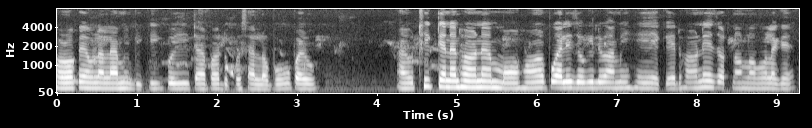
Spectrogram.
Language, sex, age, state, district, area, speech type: Assamese, female, 60+, Assam, Dhemaji, rural, spontaneous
